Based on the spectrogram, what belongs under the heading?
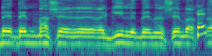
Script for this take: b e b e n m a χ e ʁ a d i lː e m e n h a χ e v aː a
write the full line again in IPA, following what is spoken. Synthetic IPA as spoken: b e b e n m a ʃ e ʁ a ɡ i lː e b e n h a ʃ e v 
